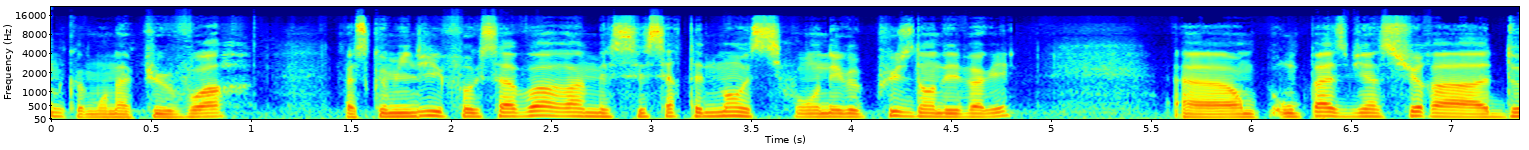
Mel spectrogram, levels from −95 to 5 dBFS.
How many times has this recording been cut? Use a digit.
2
